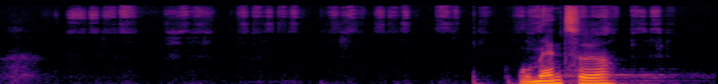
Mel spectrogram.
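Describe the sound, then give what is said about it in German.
A marker pen that is running dry squeaks and scratches across a surface in short, repeated, steady strokes, before a person briefly speaks near the end. “ah, die Stifte wollen nicht mehr.”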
